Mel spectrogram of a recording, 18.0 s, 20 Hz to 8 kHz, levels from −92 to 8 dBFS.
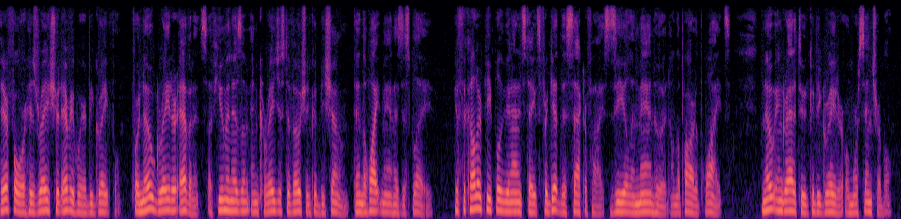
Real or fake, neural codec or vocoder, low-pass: real; none; 7.2 kHz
